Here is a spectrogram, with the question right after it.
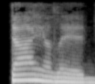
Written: diallage

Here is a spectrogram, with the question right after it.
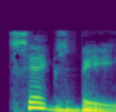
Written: sigsbee

